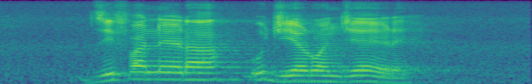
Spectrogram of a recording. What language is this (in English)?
Venda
